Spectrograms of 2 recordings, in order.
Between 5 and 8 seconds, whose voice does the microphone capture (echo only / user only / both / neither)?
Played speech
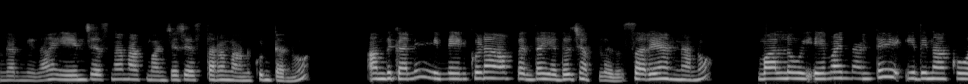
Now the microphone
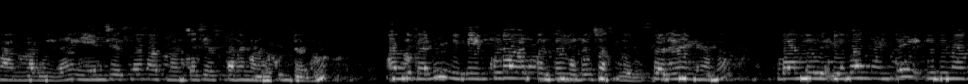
echo only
